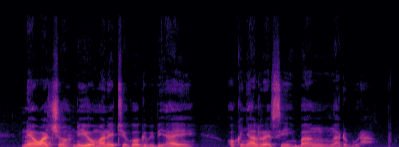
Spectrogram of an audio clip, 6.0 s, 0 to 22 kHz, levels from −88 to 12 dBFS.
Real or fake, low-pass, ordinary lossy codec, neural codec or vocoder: real; 19.8 kHz; none; none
